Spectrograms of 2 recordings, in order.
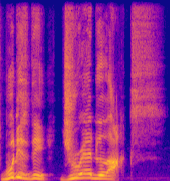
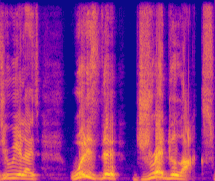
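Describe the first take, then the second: First: Slower, weighty, stress on What; slow emphatic repeat. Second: Said in the usual way. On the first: Real, not acted. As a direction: let "What is the dreadlocks?" sink in, slowly. Same question repeated slower.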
